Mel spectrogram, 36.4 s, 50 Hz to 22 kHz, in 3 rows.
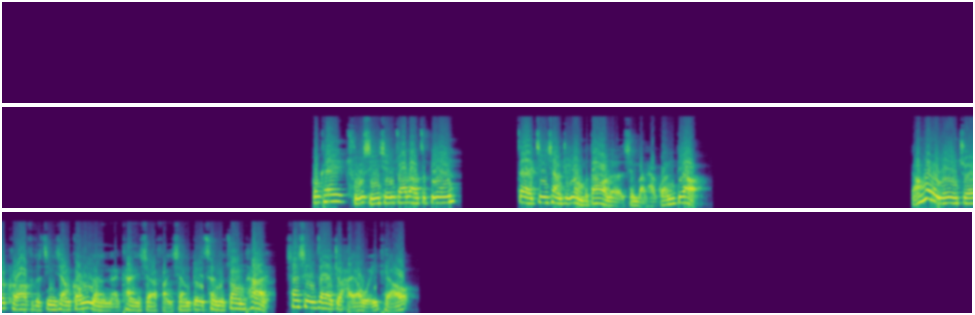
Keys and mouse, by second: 0.4 KP_7, 3.2 shift+middle click, 4.2 click, 5.9 shift+middle click, 6.9-10.4 drag, 11.1-15.5 middle drag, 15.9 KP_7, 16.8 shift+middle click, 18.5 Tab, 20.4 click, 22.4 click, 23.2-24.8 drag, 26.1 shift+middle click, 28.9 ctrl+z, 30.0 Tab, 31.1 shift+middle click, 31.8 click, 33.6-36.0 drag.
